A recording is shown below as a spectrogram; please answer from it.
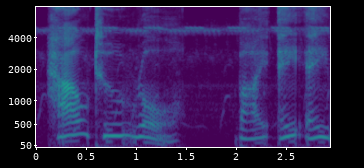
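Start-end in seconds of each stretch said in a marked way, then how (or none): none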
